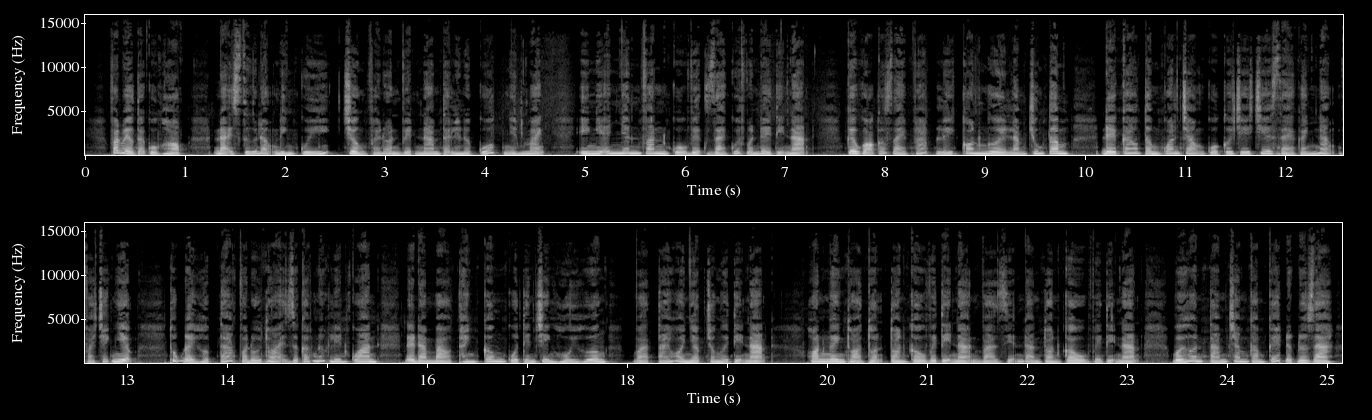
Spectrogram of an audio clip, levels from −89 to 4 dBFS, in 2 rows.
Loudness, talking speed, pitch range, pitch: -24 LUFS, 270 wpm, 175-225 Hz, 195 Hz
